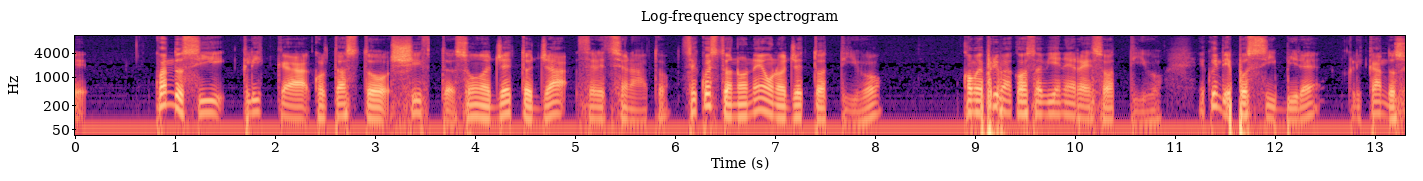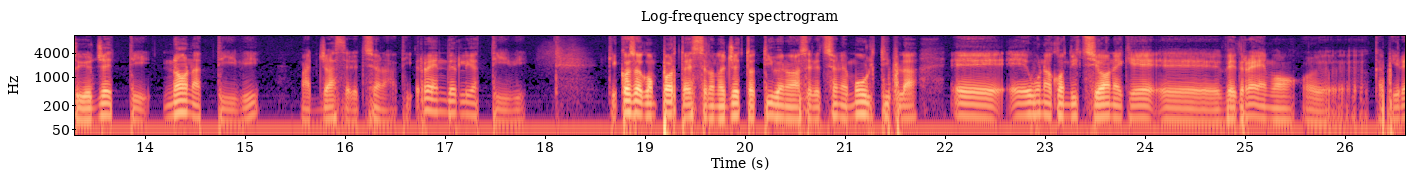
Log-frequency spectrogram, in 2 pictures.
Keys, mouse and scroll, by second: 8.5 right click, 11.5-17.9 right drag.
